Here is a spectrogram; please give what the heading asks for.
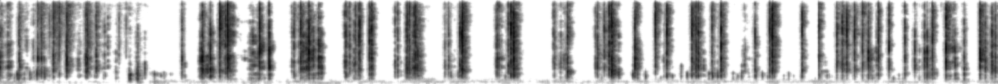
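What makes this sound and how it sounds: Fingertips and long nails tap rapidly across the buttons of a hollow black plastic LG TV remote. The result is a dense stream of dry, bright clicks in irregular bursts with brief pauses, each tap cut off at once with no ring. A faint steady low hum sits underneath.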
